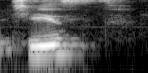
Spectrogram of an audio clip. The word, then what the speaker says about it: kissed: And kissed with a T sound.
